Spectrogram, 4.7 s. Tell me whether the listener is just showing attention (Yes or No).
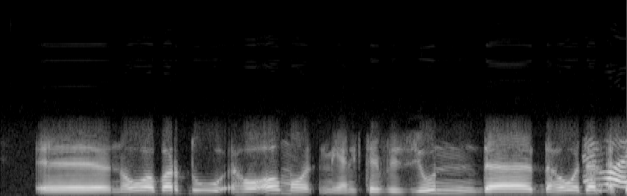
No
